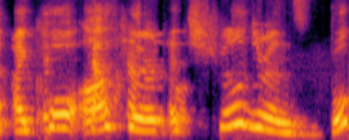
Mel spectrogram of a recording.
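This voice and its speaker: Her American accent comes with a dark, mellow tone as this woman's voice moves through very wide pitch swings. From United States. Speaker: librarian and children's author. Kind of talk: panel introduction. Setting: video call.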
